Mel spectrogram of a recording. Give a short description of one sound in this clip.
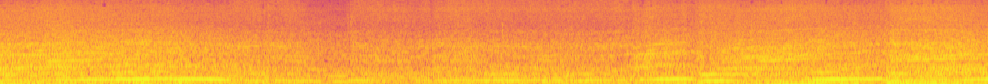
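A racing car engine drones steadily, rising and falling in pitch through gear changes.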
